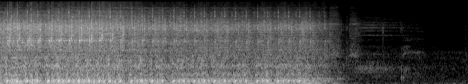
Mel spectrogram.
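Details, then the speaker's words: Royal Enfield Constellation twin, running on both cylinders from one carburetor, throttle cable snagging: even, steady thump about three beats a second with no misses until switched off; idling cleanly for the first time since arriving, normal idle. "it's running nicely for the first time since it's been here that's got to be a good thing"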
